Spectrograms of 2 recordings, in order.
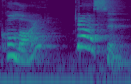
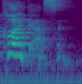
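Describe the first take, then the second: First: It is said slowly, with the words divided. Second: It is said quickly, with the words run together. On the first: The speaker calls it right. "you don't need to say it faster. Divide it in a divided way" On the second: The speaker calls it wrong. "It doesn't need to be fast"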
